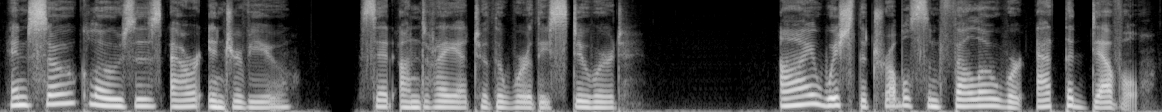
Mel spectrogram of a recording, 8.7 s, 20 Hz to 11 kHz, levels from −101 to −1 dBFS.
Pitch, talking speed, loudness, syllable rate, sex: 190 Hz, 140 wpm, -19 LUFS, 4.7 syllables/s, female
